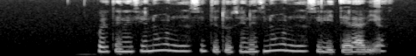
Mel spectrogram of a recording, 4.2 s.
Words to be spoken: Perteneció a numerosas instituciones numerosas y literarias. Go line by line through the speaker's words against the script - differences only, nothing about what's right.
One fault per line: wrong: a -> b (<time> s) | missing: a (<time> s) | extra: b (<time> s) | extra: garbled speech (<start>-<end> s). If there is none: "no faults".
no faults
